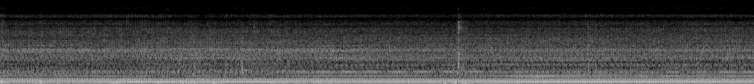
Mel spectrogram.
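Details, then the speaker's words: Mini excavator small diesel at warm idle: steady low even firing; belt squeak heard when cold stops once the thermostat opens; normal warm idle. "you can hear that squeak and just suddenly stopped as soon as that thermostat opened"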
